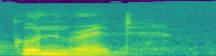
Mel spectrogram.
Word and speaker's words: Kunred: So the sites in Gunungu language are called Gunrid, K-U-N-R-E-D, with the K pronounced like a G, as in Kaurna.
